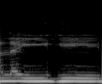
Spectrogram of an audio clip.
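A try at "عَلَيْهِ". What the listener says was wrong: alaihi, hi-nya pendek.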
